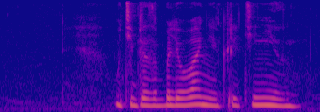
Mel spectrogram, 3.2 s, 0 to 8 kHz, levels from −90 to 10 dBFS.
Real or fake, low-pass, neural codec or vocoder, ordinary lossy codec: real; none; none; none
